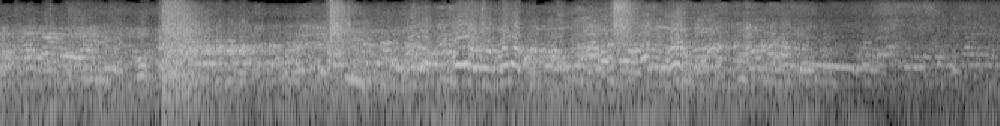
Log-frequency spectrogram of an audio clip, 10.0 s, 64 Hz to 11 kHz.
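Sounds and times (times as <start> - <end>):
people's voices on a street: 0.0 - 10.0.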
